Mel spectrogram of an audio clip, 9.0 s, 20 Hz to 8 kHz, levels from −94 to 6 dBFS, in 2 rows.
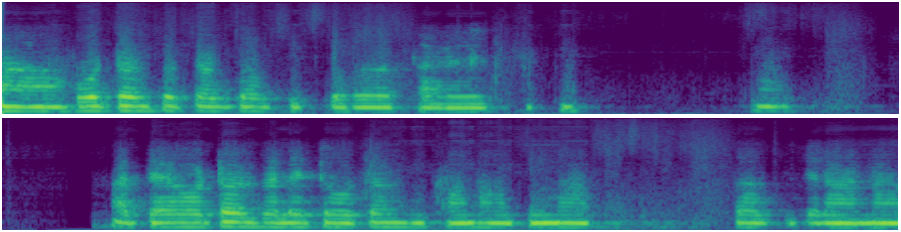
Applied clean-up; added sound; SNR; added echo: neural separator model SepFormer DNS4.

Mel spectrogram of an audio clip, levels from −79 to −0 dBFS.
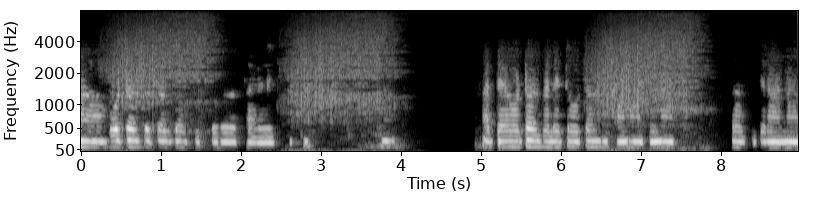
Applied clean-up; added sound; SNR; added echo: classical method WPE with log-MMSE.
